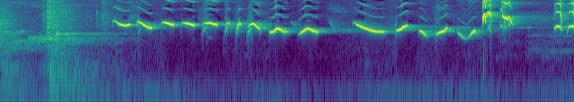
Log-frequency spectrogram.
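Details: White-rumped shama singing in the morning during voice training: a run of bright whistled notes, wavering and slurred, mostly falling then rising, delivered in quick succession, ending with sharp high chipping phrases.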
